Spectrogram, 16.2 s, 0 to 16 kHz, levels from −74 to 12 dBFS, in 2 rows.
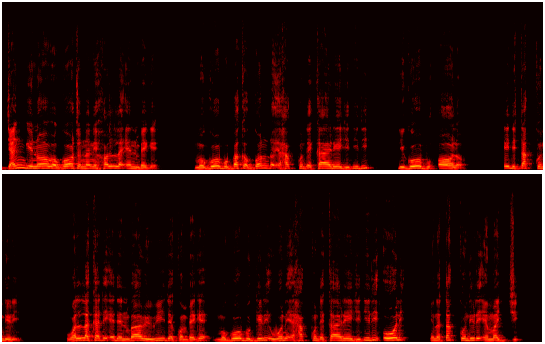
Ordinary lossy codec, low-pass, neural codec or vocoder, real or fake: none; 14.4 kHz; none; real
